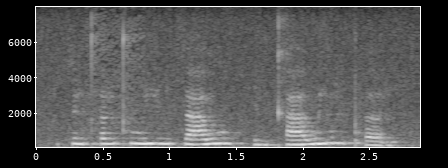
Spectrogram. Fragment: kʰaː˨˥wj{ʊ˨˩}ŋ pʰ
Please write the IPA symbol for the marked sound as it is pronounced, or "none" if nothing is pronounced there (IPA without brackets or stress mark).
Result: ʊ˥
